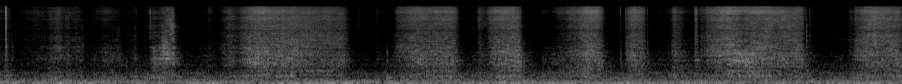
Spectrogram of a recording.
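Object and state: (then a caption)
Wooden drawer bottom wiped with cloth. A hand wipes and rubs the wooden floor and sides of an empty, hollow, box-shaped wooden dresser drawer with a folded cloth, a small pile of sequins sitting in one corner. The result is a steady series of soft, breathy swishing strokes with a bright, airy hiss, over a faint low rumble.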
